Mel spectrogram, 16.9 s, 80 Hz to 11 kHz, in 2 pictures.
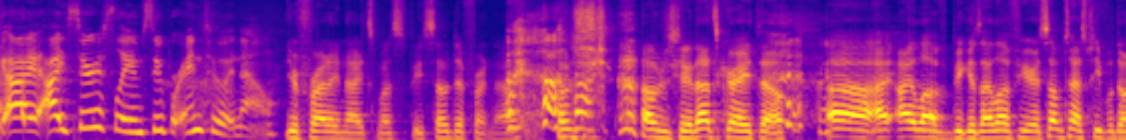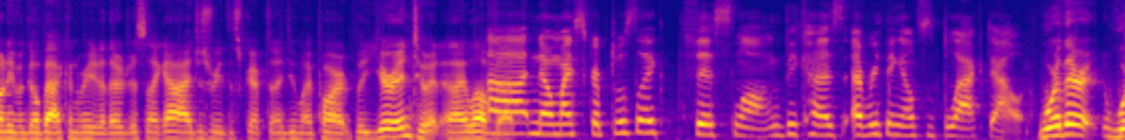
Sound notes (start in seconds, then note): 3.8 laughs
